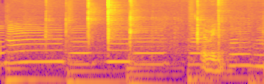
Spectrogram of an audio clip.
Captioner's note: clicking sound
